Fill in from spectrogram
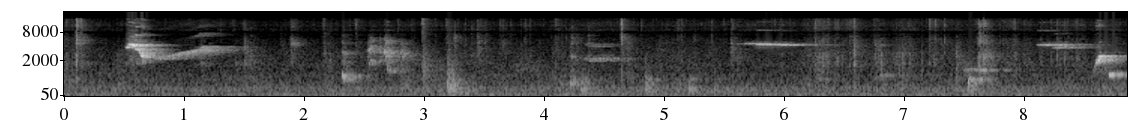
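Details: Pet grey parrots vocalizing indoors. Sharp high whistles and squeaks, some of them sliding down in pitch, mix with short, lower, voice-like bursts over a steady hum of room noise.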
